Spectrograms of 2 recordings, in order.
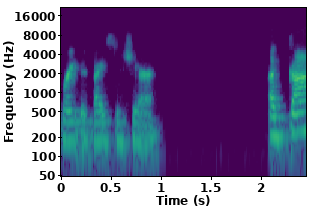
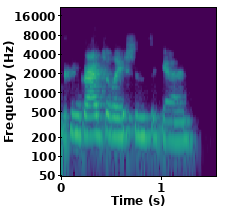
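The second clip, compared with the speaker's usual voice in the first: normal talking voice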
